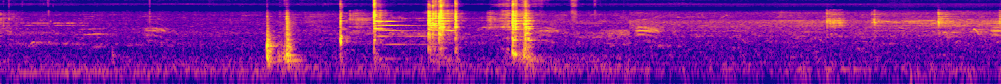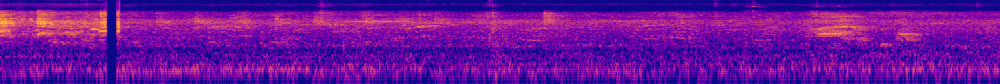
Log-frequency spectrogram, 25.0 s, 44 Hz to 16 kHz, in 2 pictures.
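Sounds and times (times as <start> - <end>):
spoon and lid clanking on pot: 3.4 - 6.8.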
